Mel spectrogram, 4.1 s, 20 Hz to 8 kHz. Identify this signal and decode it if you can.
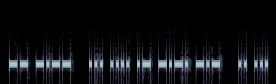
Morse code, heard as a keyed tone, about 30 wpm, 610 Hz. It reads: MY SHACK IS
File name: 2011-07-mp3 / n20 GREETINGS FROM SINGAPORE 30wpm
